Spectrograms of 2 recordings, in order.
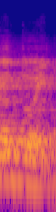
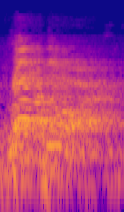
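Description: First: The name is said with a Romanian accent. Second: The name is said with an English accent. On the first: The speaker calls it right. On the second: The speaker calls it wrong.

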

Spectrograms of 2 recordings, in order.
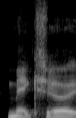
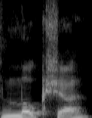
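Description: First: The first vowel is not an 'oh' sound. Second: The first vowel is an 'oh' sound. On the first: The speaker calls it wrong. "don't feel wrong about saying moksha or meksha" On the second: The speaker calls it right. "It's moksha, right? Like yoke, moke"

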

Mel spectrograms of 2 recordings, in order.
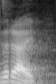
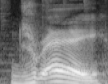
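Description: First: The vowel sounds like 'eye' in 'dry'. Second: The vowel sounds like 'ay' in 'day'. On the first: The speaker calls it right. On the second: The speaker calls it wrong.

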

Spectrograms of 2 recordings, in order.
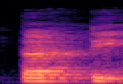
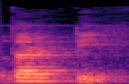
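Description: Both takes have the same delivery.

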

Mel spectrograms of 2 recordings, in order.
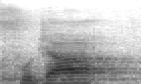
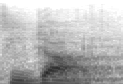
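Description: First: The first vowel is a u sound. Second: The first vowel is an i sound. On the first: The speaker calls it wrong. "not Fujar" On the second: The speaker calls it right. "it's Fijar"

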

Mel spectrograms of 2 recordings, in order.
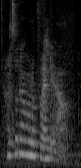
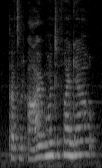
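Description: First: The word I is not specially stressed. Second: The word I is strongly stressed.

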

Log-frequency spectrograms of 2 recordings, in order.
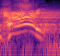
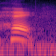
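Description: First: It is shouted loudly and aggressively. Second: It is said softly and casually.

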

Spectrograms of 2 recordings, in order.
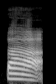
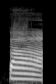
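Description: First: It is said with the third tone. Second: It is said with the third tone.

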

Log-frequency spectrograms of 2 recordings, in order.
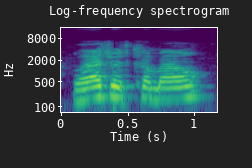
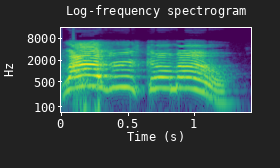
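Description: First: It is said in a normal, quiet voice. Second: It is shouted loudly.

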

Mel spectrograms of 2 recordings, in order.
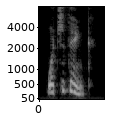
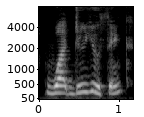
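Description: First: 'What do you' is blended into 'whatcha'. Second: Each word of 'what do you' is said separately. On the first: "Each of these sentences can reduce to the sound of whatcha" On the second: "I have three different sentences here on the right"

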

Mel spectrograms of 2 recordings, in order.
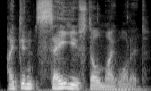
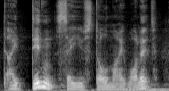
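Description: First: The stress falls on the word 'say'. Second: The stress falls on the word 'didn't'. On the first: The speaker thinks it but never said it. "You did, I just never said it" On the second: The speaker firmly denies saying it. "that's just emphasizing the negative"

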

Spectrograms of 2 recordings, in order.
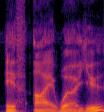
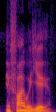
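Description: First: Each word is said separately, with a full vowel. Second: The words are linked, with a weak short vowel. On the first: This is careful textbook English. "siempre lo hago como inglés de aula primero, de texto" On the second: This is natural conversational English. "Enlazamos todo eso"

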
